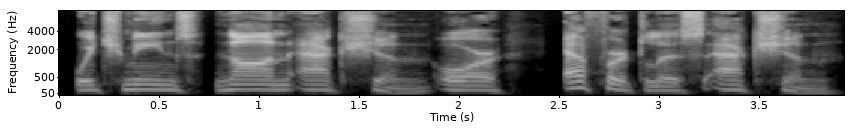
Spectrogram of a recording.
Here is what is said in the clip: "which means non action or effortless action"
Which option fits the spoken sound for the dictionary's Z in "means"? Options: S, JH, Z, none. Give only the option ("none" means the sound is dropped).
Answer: Z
